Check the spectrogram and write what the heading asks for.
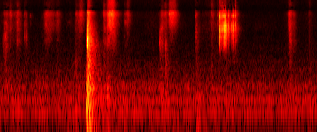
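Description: Handling noise: a sharp knock a little under two seconds in, then a lighter click, and a brief rattle of quick clicks about four and a half seconds in, over a low steady hum.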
